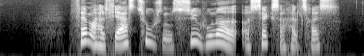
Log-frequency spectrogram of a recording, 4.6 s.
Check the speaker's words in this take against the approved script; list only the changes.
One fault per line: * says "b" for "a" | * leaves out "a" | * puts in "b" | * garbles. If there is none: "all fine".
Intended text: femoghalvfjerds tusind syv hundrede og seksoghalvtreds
all fine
